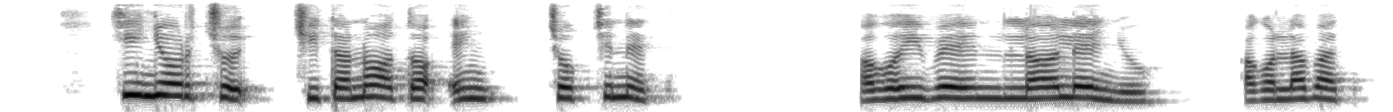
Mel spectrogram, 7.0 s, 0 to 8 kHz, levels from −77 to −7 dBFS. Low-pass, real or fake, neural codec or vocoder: 7.2 kHz; real; none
